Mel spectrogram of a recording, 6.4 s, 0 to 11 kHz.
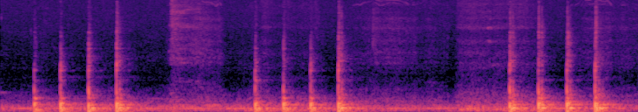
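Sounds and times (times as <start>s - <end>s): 
gentle persistent knocking on a door: 0.3s - 1.4s, 2.6s - 3.6s, 5.1s - 6.1s.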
